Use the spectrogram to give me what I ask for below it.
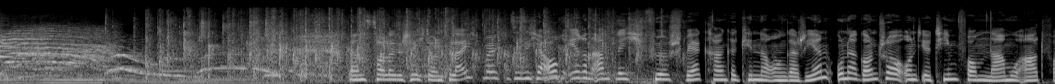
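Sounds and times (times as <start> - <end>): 
children cheering and shouting in a Berlin children's hospital ward during a clown visit: 0.0 - 3.0
speech: 3.5 - 10.5.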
